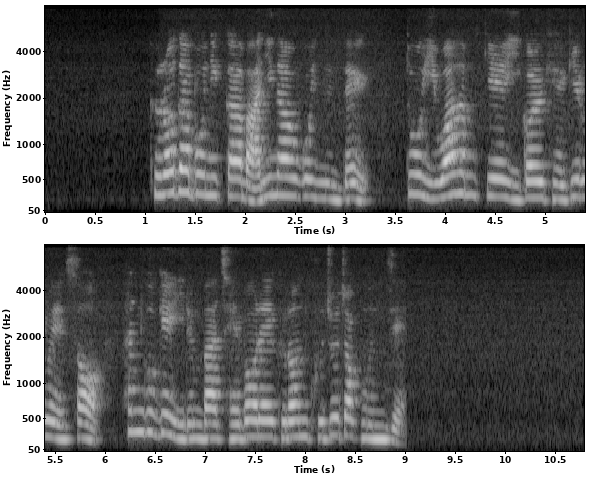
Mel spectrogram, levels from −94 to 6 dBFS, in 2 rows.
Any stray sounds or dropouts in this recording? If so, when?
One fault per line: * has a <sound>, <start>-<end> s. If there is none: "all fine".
all fine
